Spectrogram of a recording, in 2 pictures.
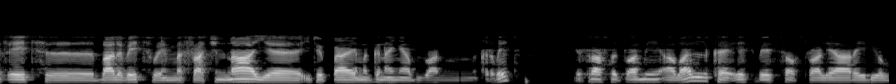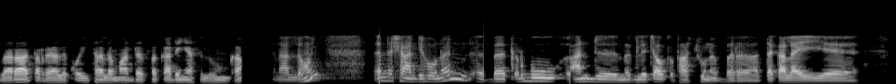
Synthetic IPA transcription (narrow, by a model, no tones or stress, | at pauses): sʼəet̪baləβe̞t̪wɔjɪmːəsɾat͡ʃɨnːajɛḭt̪ʰjo̞pʼjajɛməɡːənaɲːabɨzuhanmɨkʰɨɾbe̞t̪ | jɛsɨɾafəsʼamiaβalkʰəesbe̞sawst̪ʼɾalijaɾe̞d̪ijo̞ɡaɾaːt̪ʼəɾijalkʼo̞jɪt̪ʰaləmad̪ɾəɡfəkʼad̪əɲːasɨləhonkʰaməsəɡːɨnalːəhuɲːʔɨnːəʃaɨnd̪iɦo̞nənbəkʼɨɾbuand̪məɡlət͡ʃʼawt̪ʼət̪ʰat͡ʃːunəbːəɾəat̪ʼːəkʼalajːɛ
